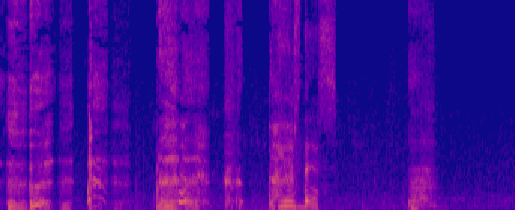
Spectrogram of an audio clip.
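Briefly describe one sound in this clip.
A young man sobs loudly close by.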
